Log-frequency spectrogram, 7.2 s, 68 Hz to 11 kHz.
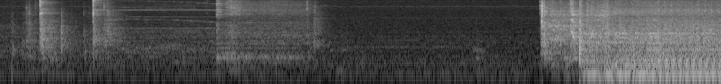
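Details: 2008 Harley-Davidson Road Glide, start after fuel filter replacement: a few clicks and short crank, then the twin settles into a steady even idle with no misses or knocks; everything working correctly.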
